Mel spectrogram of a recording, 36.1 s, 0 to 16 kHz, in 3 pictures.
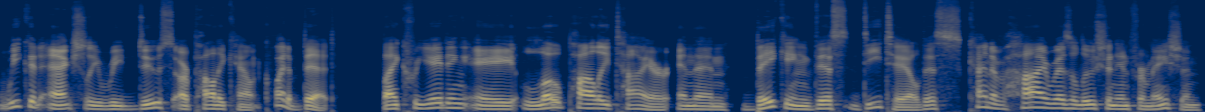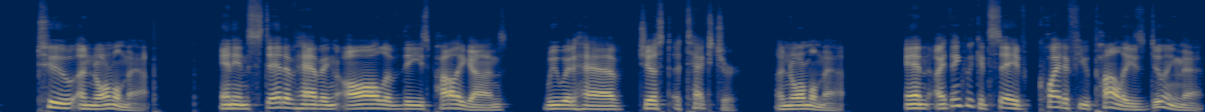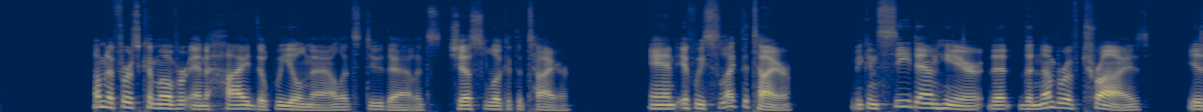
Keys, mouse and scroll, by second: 1.0 Tab, 8.1 middle click, 9.9 middle click, 21.5 middle click, 27.5 click, 28.3 middle click, 31.2 click.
